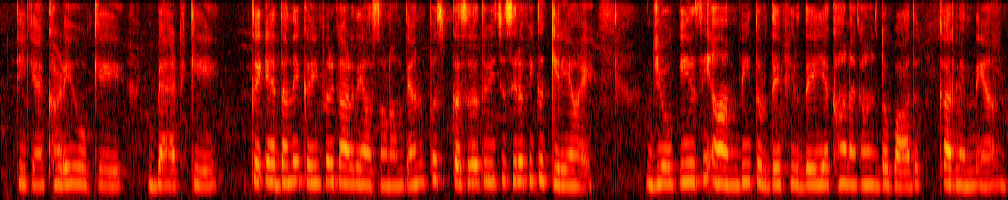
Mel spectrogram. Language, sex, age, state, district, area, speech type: Punjabi, female, 18-30, Punjab, Rupnagar, rural, spontaneous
